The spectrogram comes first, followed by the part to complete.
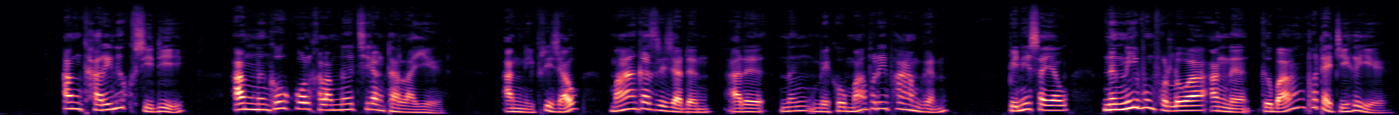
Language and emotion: Bodo, happy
